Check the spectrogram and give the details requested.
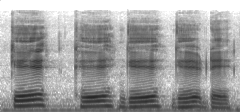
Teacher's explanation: के, खे, गे, घे, डे कंठ से उच्चारित वर्ण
